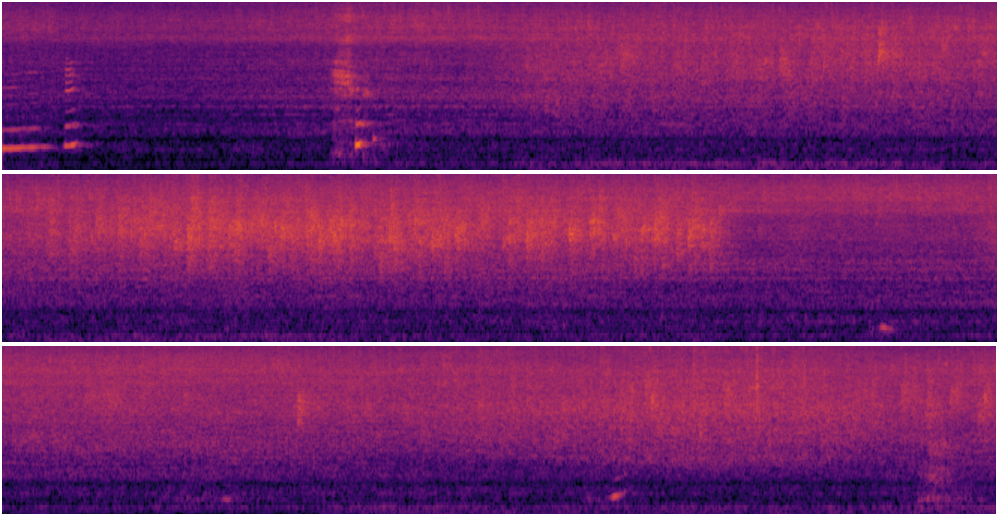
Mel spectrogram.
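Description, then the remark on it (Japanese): Steady running water from a shower fills the scene while something fluffy is scrubbed and washed, with a soft hiss throughout and occasional small knocks and splashes. “シゴシされるの気持ちいいの？はぁ、はいはい、入念にやってあげるからね。”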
